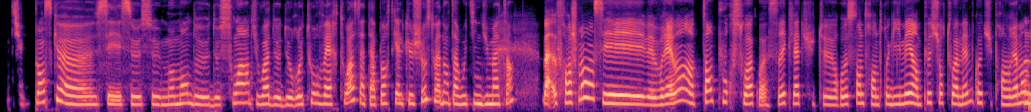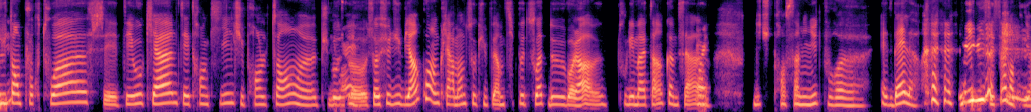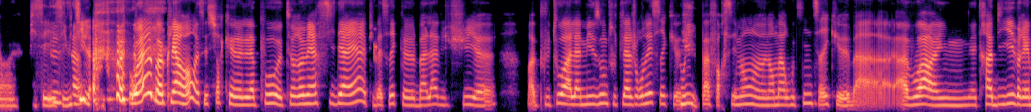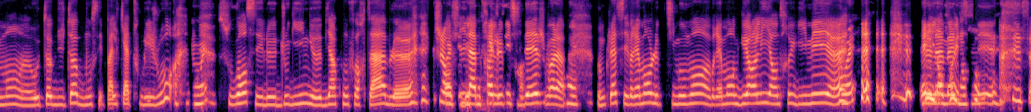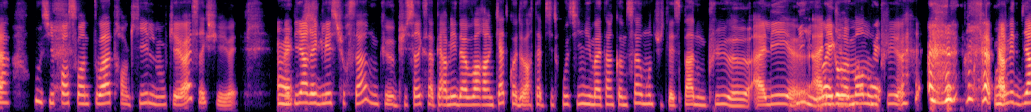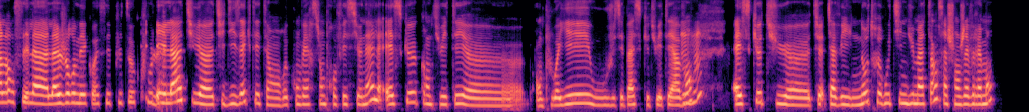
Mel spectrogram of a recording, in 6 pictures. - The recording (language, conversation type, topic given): French, podcast, Quelle est ta routine du matin, et comment ça se passe chez toi ?
- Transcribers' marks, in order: stressed: "soi"; stressed: "Oui"; laugh; laugh; tapping; chuckle; laugh; in English: "girly"; laugh; chuckle; laugh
